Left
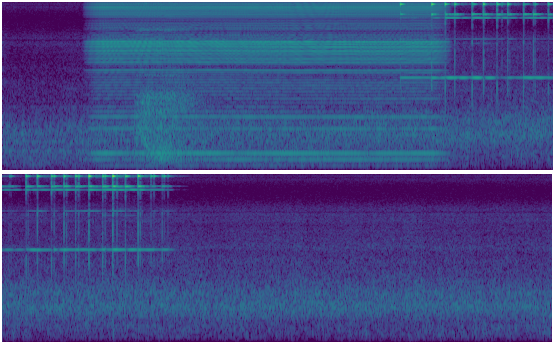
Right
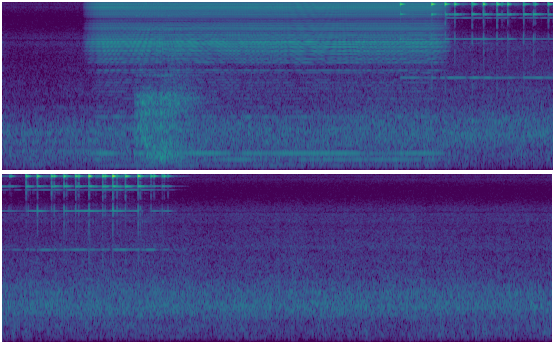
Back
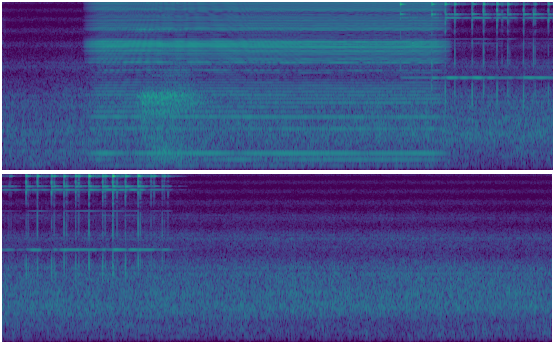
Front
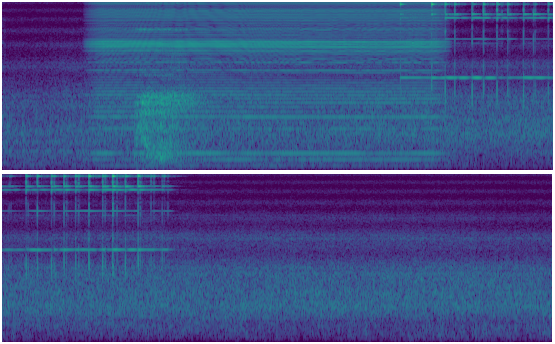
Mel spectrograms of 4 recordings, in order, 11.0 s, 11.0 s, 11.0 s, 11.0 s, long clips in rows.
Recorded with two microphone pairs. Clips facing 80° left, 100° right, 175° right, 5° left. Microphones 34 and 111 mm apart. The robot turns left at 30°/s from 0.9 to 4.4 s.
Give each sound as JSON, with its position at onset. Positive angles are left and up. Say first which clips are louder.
{"t": 1.3, "sound": "dishes clattering", "louder": "right 1 dB, front 4 dB", "azimuth_deg": 0, "distance_m": 4.0}
{"t": 4.0, "sound": "a bell", "louder": "even, back 1 dB", "azimuth_deg": 125, "distance_m": 0.5}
